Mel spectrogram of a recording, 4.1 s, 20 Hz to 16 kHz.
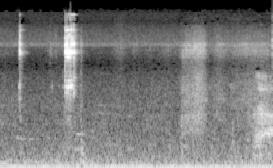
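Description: Ratchet with a 17 mm socket working on an oil drain plug: a single sharp click, then a short, louder rasp about a second in, and a softer scrape near the end.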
